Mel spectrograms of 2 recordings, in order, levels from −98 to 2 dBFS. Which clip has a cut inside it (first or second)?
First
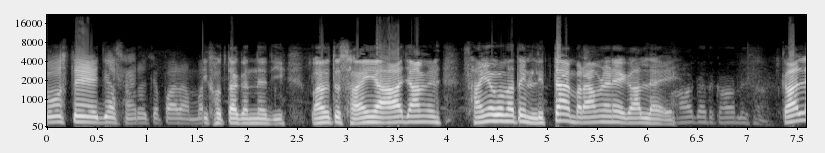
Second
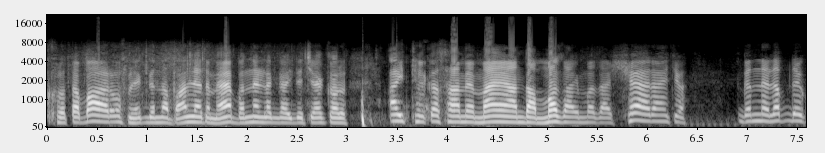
first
